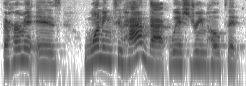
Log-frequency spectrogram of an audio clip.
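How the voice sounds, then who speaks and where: Bright-voiced woman reading tarot casually. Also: medium pitch, a little slow. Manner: informal, addresses viewers directly, frequently checks in with "okay?". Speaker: tarot reader and channel host. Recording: background noise with card shuffling and clicks.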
